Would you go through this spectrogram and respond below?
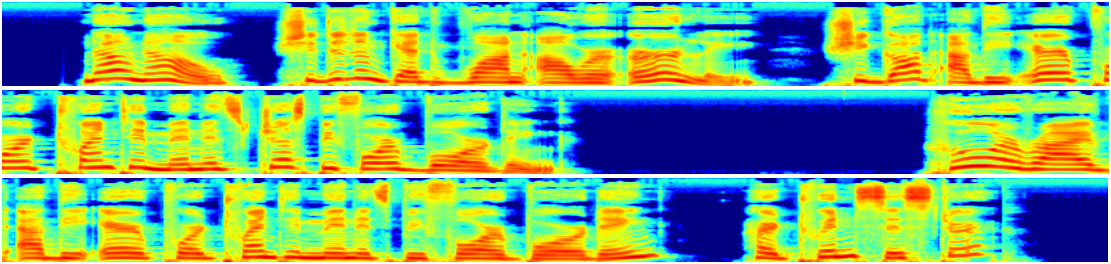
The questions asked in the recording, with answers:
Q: Who arrived at the airport 20 minutes before boarding?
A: Not her twin sister. Anne was the one who arrived 20 minutes just before boarding.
